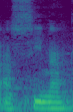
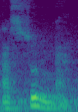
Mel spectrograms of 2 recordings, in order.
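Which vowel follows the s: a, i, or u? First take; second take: i; u. First: The vowel after the s is i. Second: The vowel after the s is u, with doubled n. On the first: The speaker calls it wrong. "bukan dibaca as-sinah" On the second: The speaker calls it right. "tapi dibaca as-sunnah"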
